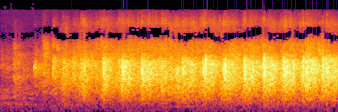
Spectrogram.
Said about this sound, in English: Come on, give a good clap offering. Hallelujah. This is for you, Lord.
